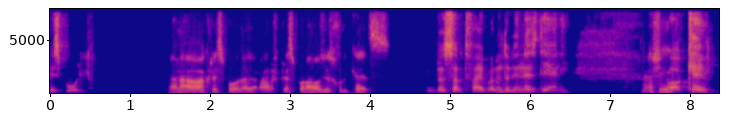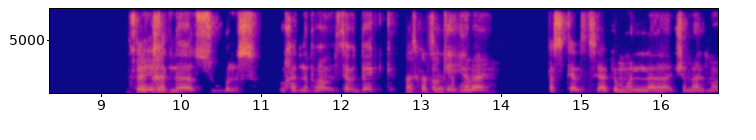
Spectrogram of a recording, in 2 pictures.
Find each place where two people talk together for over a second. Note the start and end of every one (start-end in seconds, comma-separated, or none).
none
